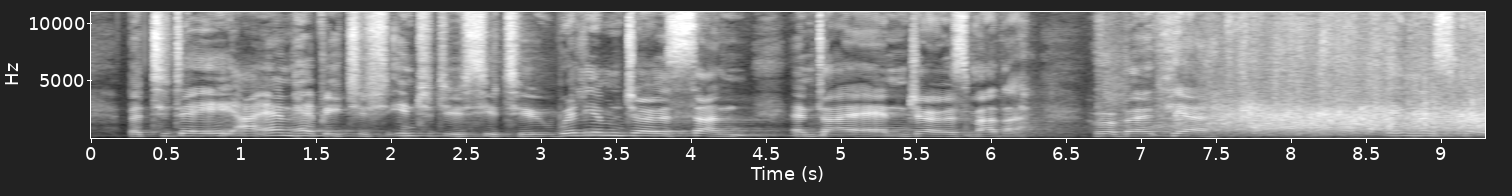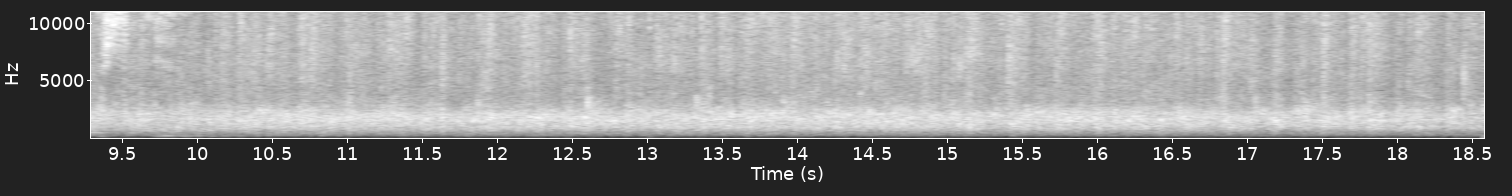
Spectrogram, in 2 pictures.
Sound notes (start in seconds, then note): 9.9 audience applauds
